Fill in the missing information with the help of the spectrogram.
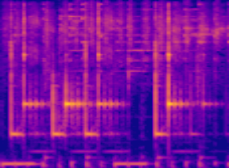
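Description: Repeated electronic phone notification chimes from a group chat fire off in quick succession on a calm night in the small town of Bacurau, bright synthetic tones stacking up over a low buzzing pulse, loud, with no one talking.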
